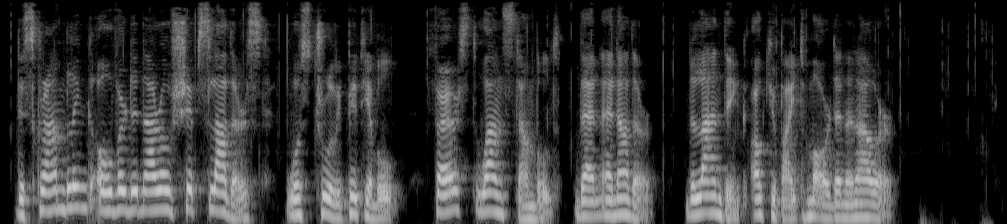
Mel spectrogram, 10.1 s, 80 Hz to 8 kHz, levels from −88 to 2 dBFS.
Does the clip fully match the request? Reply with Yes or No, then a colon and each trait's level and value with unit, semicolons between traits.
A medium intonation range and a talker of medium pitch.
Yes: average, 4.8 semitones; medium, 180 Hz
